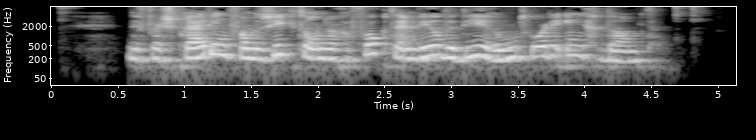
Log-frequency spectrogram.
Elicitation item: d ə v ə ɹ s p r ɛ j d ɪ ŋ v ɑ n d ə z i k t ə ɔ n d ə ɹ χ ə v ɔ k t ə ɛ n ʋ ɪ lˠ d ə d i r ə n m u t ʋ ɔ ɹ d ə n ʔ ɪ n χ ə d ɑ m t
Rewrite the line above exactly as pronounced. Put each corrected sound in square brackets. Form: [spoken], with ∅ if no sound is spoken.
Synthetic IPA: d ə v ə ɹ s p r ɛ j d ɪ ŋ v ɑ n d ə z i k t ə ɔ n d ə ɹ χ ə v ɔ k t ə ɛ n ʋ ɪ lˠ d ə d [iː] r ə n m u t ʋ ɔ ɹ d ə n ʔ ɪ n χ ə d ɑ m t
